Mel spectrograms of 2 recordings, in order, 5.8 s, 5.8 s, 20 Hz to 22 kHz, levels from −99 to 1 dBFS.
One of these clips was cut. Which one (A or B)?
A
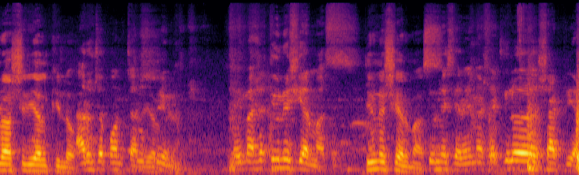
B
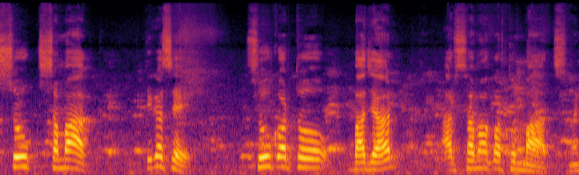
A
